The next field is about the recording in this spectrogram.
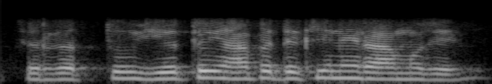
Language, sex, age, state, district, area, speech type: Hindi, male, 18-30, Rajasthan, Karauli, rural, conversation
